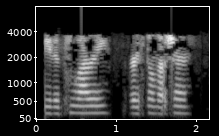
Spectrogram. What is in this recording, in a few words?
Fire Departments Mesa Simulcast; TOPAZ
